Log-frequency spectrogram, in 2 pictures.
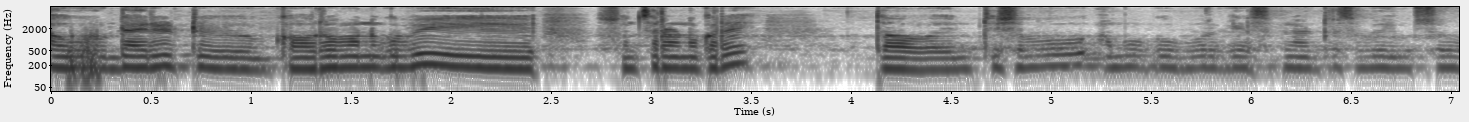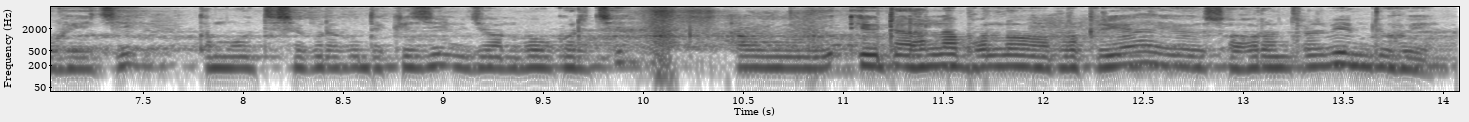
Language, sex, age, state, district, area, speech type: Odia, male, 18-30, Odisha, Puri, urban, spontaneous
